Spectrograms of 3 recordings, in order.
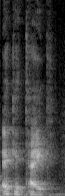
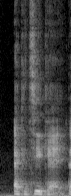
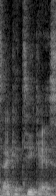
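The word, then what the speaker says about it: Ekitiké: Hugo Ekitike. I did not say that correctly, but he's a young kid. – Ekitike? – Ekitike. That's what it is. Ekitike.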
